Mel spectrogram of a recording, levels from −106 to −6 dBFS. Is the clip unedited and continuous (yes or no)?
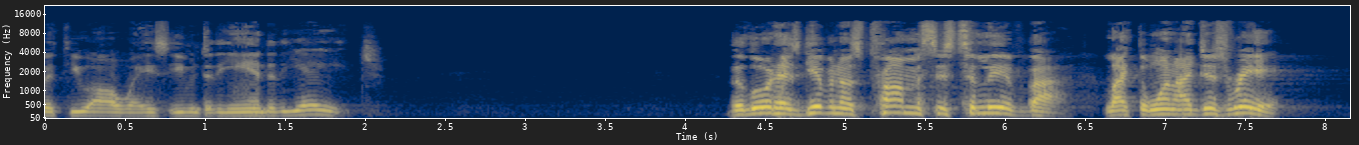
yes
